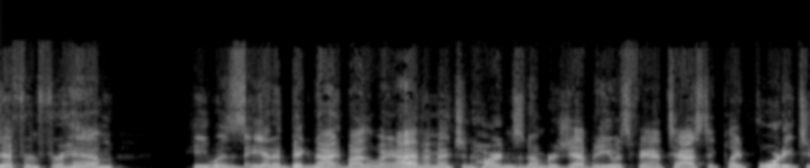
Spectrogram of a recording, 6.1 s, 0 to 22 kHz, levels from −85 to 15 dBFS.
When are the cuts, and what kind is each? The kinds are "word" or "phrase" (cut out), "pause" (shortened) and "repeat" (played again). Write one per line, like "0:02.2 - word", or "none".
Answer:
0:01.8 - word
